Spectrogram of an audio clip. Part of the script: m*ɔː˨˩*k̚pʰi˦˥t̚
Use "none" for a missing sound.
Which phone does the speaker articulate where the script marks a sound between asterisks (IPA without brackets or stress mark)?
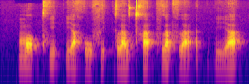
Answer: ɔː˨˩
